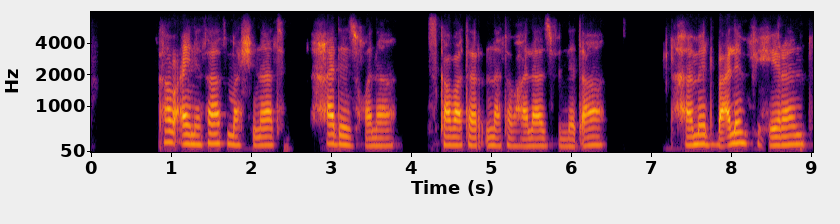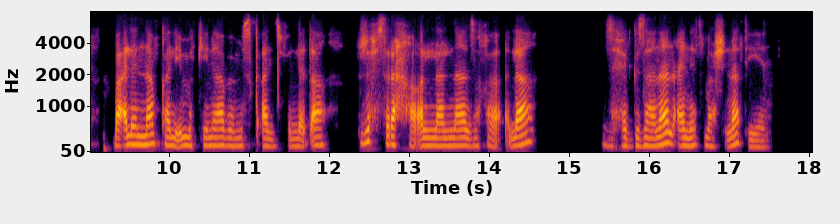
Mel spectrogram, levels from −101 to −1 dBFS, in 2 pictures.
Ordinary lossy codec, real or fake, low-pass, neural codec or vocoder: Opus, 16 kbps; real; 7.2 kHz; none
